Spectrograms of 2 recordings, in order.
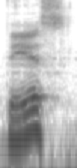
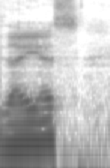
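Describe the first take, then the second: First: It is said in a plain, neutral accent. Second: It is said in a stronger country accent. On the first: The speaker is calm. "my normal voice" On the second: The speaker is nervous. "a little bit more country with my accent"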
